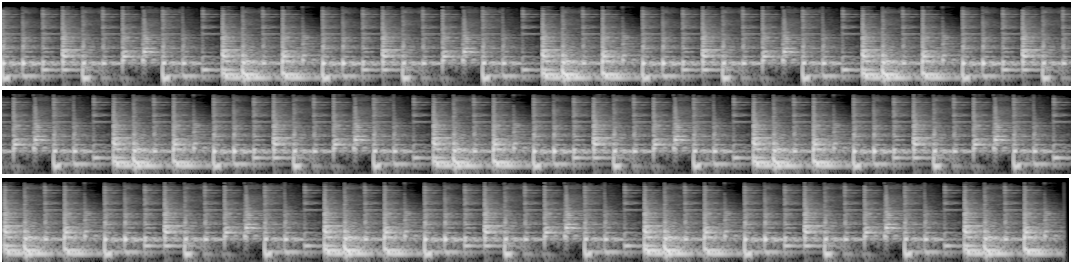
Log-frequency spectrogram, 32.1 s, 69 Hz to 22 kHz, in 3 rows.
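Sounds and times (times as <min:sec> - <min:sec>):
rumba groove on djembe: 0:00.0 - 0:32.0.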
